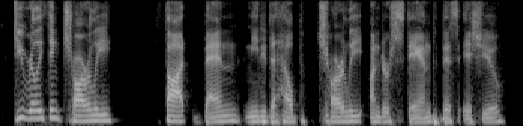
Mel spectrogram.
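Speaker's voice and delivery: normal talking voice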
